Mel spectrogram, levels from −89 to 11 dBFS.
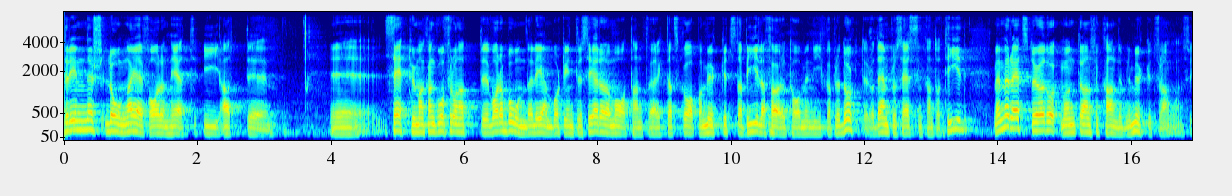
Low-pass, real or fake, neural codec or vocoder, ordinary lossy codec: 7.2 kHz; real; none; none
